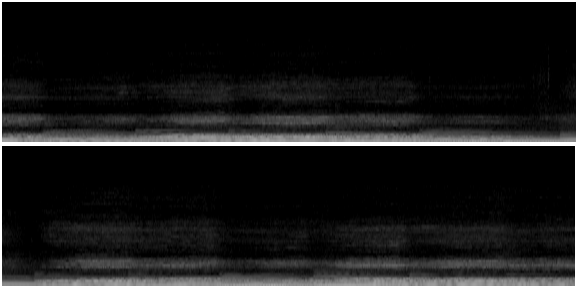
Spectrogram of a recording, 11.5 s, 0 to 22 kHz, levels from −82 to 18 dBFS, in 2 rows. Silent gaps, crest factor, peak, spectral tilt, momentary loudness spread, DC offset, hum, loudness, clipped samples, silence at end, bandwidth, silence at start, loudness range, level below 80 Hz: none; 14 dB; -10 dBFS; -8 dB/octave; 6 LU; under 0.1%; none; -25 LUFS; under 0.1%; 0 s; 9.8 kHz; 0 s; 3 LU; -64 dBFS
